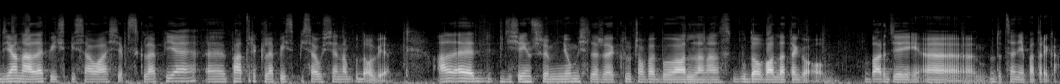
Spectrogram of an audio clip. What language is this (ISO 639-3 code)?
pol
